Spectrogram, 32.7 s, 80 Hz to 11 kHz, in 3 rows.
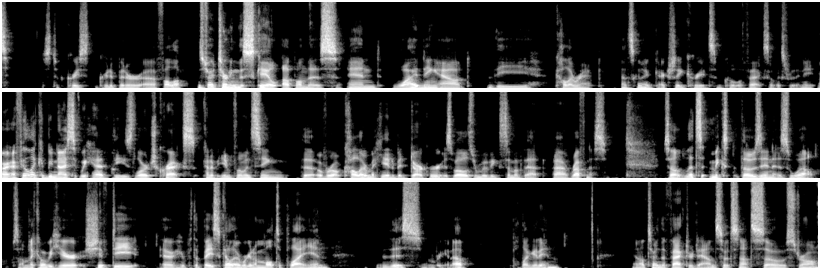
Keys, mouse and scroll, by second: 2.1 middle click, 2.4-3.9 middle drag, 4.1 middle drag, 5.2-9.6 middle drag, 9.8 middle drag, 10.5 middle drag, 19.4 middle drag, 19.9 middle drag, 20.4 middle drag, 21.0 click, 21.4 drag, 21.9 shift+d, 23.6 click, 24.7 click, 25.2 middle click, 26.4-28.5 drag, 28.9 drag, 31.3 click.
